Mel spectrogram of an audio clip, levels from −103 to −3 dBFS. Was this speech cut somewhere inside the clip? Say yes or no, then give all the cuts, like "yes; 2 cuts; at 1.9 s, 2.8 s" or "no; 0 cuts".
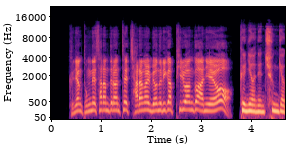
no; 0 cuts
